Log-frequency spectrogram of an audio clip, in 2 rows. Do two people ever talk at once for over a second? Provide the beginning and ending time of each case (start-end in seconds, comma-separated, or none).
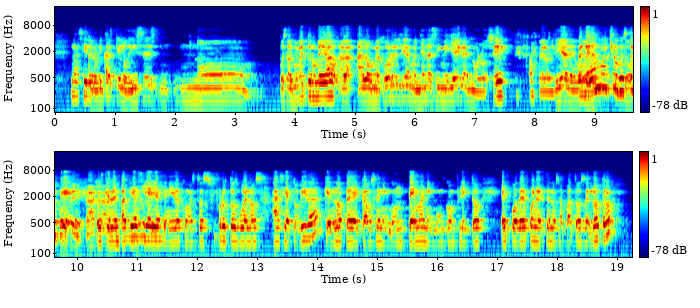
8.7-11.5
